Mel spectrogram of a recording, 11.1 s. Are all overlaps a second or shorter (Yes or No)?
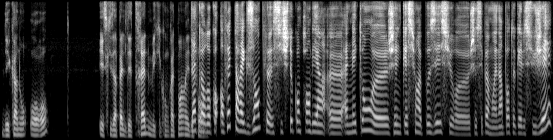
Yes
